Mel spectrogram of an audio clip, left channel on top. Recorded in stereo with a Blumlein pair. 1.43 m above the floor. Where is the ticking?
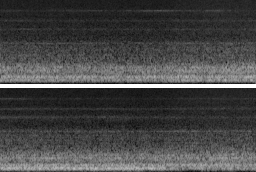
I don't hear ticking.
